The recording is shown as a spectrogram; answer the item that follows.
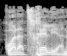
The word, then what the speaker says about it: Kvaratskhelia: Sería Kvaratskhelia, ¿no? O sea, Mansilla, aplícate. – Otra nueva. – J, ya sabes que la KH allí es J.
